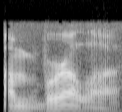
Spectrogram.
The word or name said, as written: umbrella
